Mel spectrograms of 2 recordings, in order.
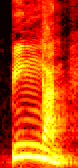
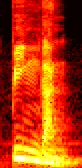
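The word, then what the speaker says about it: pinggan: পিঙ্গান, পিঙ্গান। এখন এই জায়গায় যেহেতু জি আছে, এখানে ন না হয়ে হবে হচ্ছে পিং, পিঙ্গান।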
